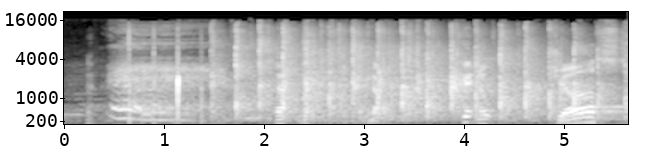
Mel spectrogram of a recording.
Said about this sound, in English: So I've done this in a couple of conventions. When I do this, could you people clap and cheer?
